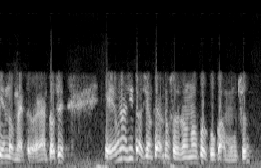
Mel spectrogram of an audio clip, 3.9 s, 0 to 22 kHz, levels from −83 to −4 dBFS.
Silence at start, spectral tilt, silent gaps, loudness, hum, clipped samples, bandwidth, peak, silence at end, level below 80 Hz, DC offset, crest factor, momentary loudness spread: 0 s; -7.5 dB/octave; none; -15 LUFS; none; under 0.1%; 4.9 kHz; 0 dBFS; 0.15 s; -38 dBFS; under 0.1%; 14 dB; 6 LU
